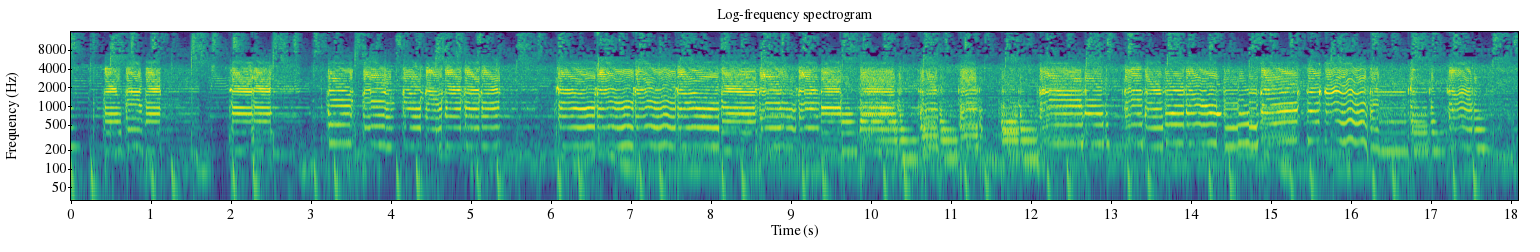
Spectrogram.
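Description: A loud, continuous full-band recording dominated by electric slide guitar, its notes gliding and bending smoothly between pitches, with steady accompaniment underneath and no talking.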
